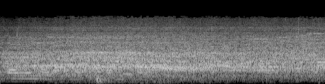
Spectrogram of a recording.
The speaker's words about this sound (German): Derzeit sieht es so aus, als ob das neue Gesetz den Senat passieren wird. Genauso wie es im Abgeordnetenhaus angenommen wurde. Mit tosendem Applaus.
